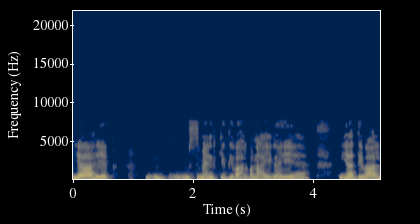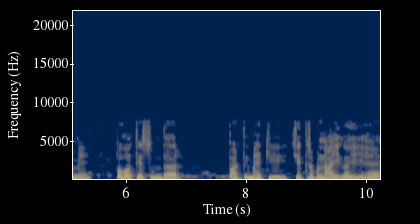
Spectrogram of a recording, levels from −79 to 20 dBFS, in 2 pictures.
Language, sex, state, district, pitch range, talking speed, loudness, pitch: Hindi, female, Bihar, Saran, 235-290 Hz, 130 wpm, -17 LUFS, 255 Hz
